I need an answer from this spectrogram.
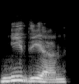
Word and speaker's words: Midian: The Hebrew text for Midian is Mem Dalet Yod Nun and is currently pronounced as Midian with the Yod used as consonant.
